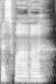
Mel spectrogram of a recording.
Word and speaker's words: Wisława: We're talking about the poetry of Wisława Szymborska today, and I do believe it's pronounced Wisława. – Really? – Some of those L's are W's, and I think most of the W's are V's.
